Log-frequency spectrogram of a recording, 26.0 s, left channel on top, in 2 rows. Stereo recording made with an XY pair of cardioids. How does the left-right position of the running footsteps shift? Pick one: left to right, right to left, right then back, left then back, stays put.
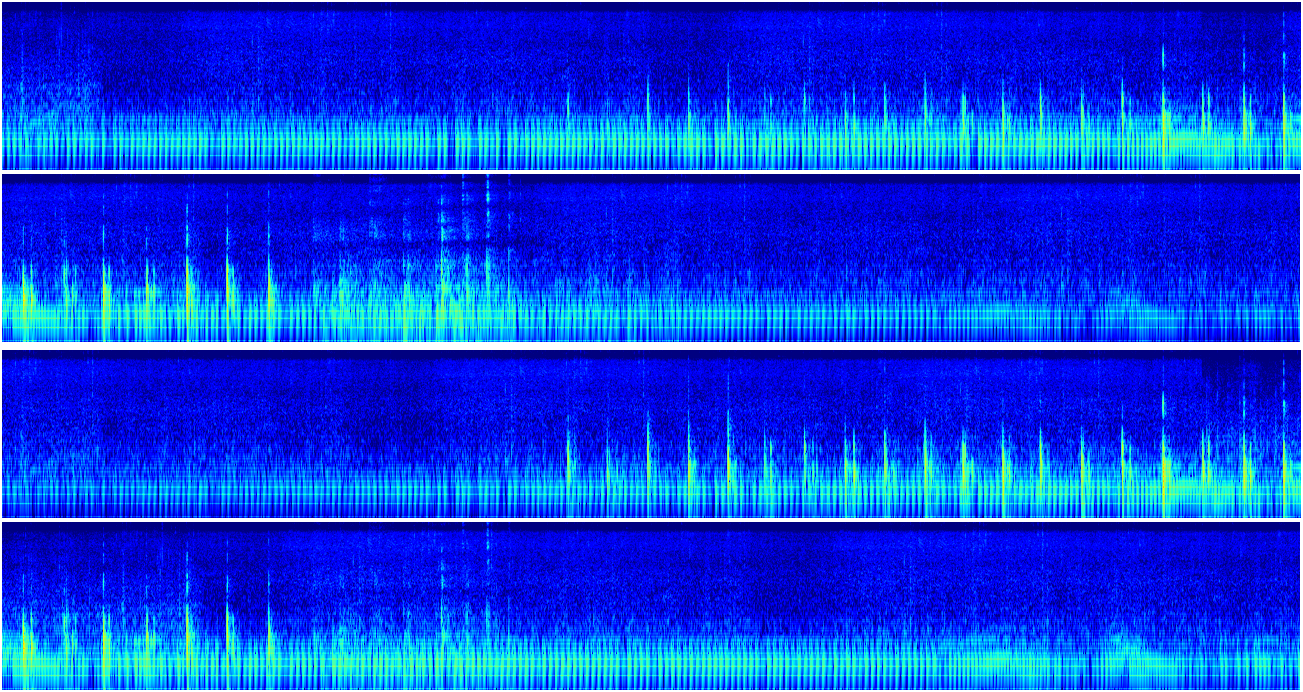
right to left.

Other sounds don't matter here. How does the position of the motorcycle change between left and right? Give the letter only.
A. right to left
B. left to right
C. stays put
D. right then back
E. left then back
B.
